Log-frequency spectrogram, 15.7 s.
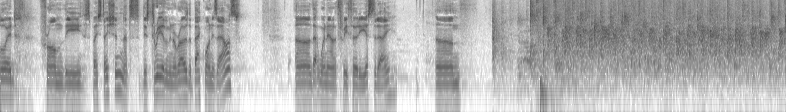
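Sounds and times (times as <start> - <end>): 
speech: 0.0 - 4.9, 5.9 - 8.0, 8.7 - 9.3
audience applause: 10.0 - 15.7.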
